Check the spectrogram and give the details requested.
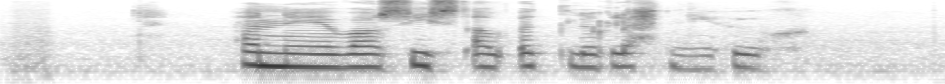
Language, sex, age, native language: Icelandic, male, 13, Icelandic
